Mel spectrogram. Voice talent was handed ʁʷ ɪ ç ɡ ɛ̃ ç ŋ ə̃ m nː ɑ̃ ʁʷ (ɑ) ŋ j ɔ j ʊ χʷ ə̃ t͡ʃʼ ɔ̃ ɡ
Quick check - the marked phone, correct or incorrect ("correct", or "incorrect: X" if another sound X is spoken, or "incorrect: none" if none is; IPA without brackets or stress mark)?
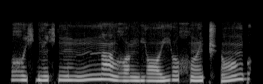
correct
